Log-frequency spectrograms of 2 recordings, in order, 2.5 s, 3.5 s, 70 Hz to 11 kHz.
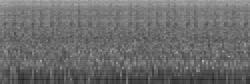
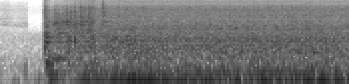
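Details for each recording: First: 1967 Cadillac DeVille convertible V8, long-stored, first start on ether: lumpy uneven idle with a dropped beat and noisy lifters; misfire with a dead cylinder, number seven not firing judging by temperature despite good spark and correct firing order. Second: 1967 Cadillac DeVille convertible V8, long-sitting, after plug swap, points gap set, cylinder seven compression 120: steady even idle, valve train quieted, running much better though cylinder seven may still misfire.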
